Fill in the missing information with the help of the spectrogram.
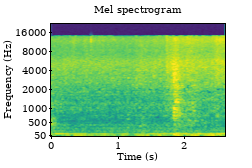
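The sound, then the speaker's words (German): Steady sizzling of spätzle frying with onions and bacon in a hot pan in a kitchen, a continuous broad crackling hiss with a brief louder burst near the end, with a low hum underneath and no voices. “Und die kommen dann auch mit in die Pfanne.”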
